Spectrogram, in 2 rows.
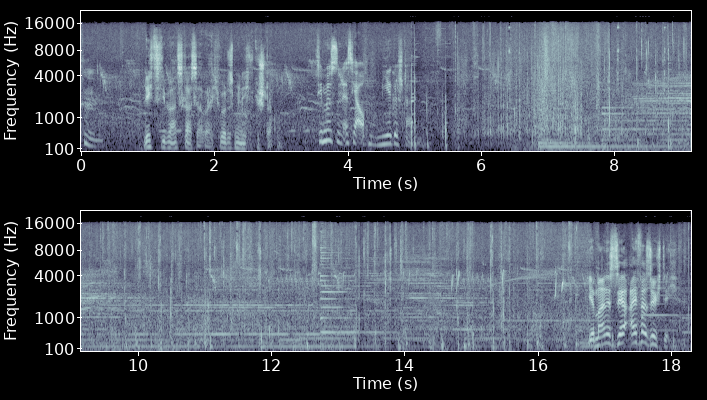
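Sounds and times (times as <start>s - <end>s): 
speech: 0.0s - 5.2s, 16.8s - 18.2s
mare hooves clip-clopping while ridden: 4.3s - 18.3s
rustling: 5.4s - 16.8s.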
